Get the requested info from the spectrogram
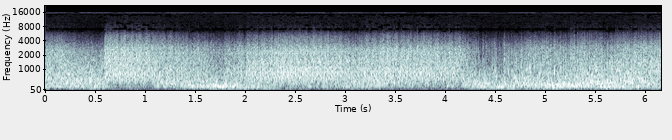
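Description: Continuous battle noise of gunfire and explosions, a dense unbroken din that grows harsher about half a second in.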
